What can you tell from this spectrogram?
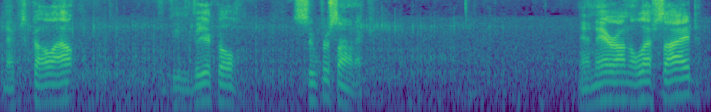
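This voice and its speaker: A man's voice: mid-range voice, takes it slowly, bright, forceful tone, slight background noise, poor audio. A man giving live launch commentary as a webcast commentator, explaining in a technical way.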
